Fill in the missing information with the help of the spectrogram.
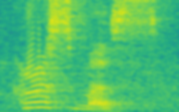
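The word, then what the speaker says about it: Christmas: रखेंगे तो आप बिलकुल सही जैसे कि वह क्रिसमस क्रिसमस ट्री को सफेद रखना है तो यह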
